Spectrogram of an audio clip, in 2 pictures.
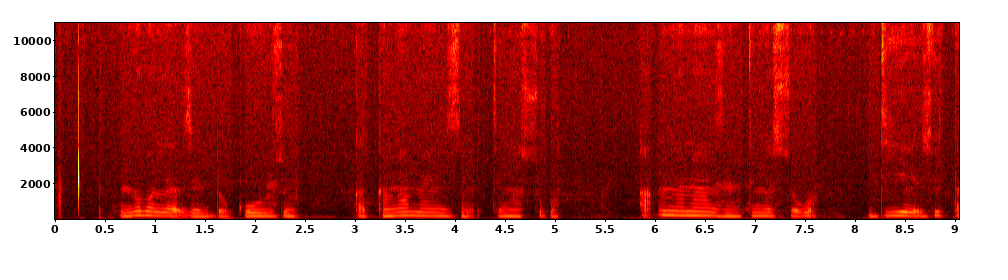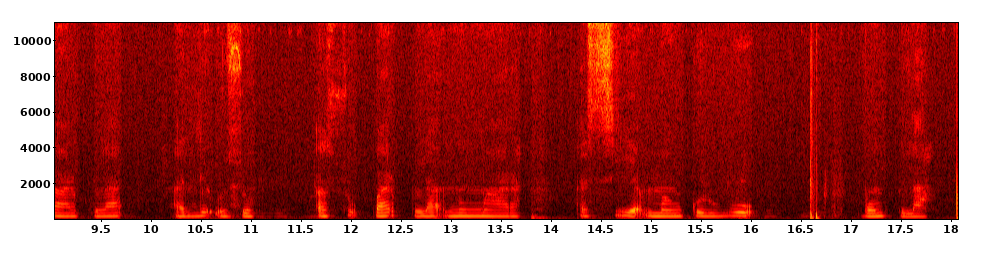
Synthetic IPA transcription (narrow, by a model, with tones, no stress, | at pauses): nʊ˦ba˦la˦zɪ˨ndɔ˨koː˦zʊ˦ka˨ka˨ŋa˦mɪ˦nzɪ̰˨ntɪ˦ŋa˦sʊ˦ɡʊ˨ | a̰˨ŋ̩˦ŋa˦na˦nzɪ˨ntɪ˦ŋa˦sʊ˦ɡʊ˨ | di˦ɛ˦zu˦taː˨ɾɨ˨pɨ˨la˦ | a̰˨le˦ʔo˨zo˦ | a˨sṵ˨k͡pa˦ɾpɨ˨la̰˦nu˦ŋ͡maː˦ɾa˦ | a˨sḭ˦ɛ̰˨ma˨ŋku˨ɾbo˦ | bʊ˦mpɨ˨la˦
